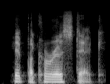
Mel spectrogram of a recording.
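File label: "hypocoristic", American English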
